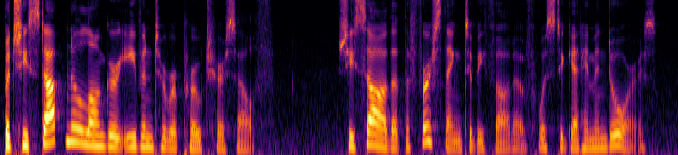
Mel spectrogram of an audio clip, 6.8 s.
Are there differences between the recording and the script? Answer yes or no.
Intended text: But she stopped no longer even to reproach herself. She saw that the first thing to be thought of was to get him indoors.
no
